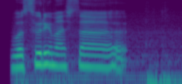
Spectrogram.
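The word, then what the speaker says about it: 忘れました: But, like, just remember, it's, like, WASUREMASHITA.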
